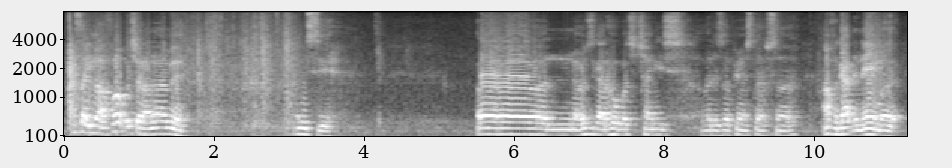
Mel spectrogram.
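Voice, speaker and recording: A man's voice: mid-range voice, steady tone, moderate pace, long pauses, darkish tone, recorded from a distance. A young man hosting a casual haul vlog from his room, laid-back and slangy, always asking if you feel him. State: out of breath. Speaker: vlogger. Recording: echoey room, off-mic, faint hiss.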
